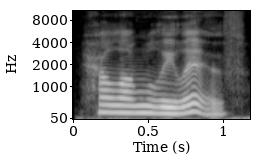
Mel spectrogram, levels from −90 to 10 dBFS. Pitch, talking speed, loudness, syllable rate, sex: 205 Hz, 255 wpm, -13 LUFS, 5.8 syllables/s, female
